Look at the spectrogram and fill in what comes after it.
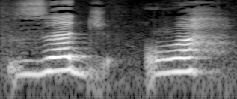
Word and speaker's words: زجرة: So if you make a pause, if you make a pause at zajr, how do you say that? – Zajrah.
